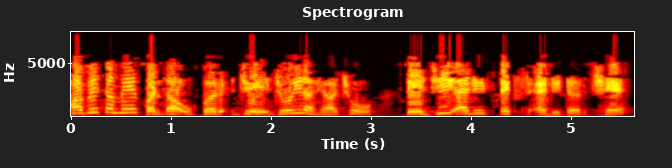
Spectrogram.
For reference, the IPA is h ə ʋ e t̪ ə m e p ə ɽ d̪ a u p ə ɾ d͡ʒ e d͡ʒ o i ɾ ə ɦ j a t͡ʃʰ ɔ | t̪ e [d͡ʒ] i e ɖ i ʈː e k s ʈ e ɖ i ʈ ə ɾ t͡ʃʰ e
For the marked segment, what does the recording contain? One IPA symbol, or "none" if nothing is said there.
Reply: d͡ʒ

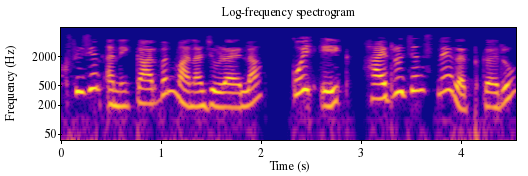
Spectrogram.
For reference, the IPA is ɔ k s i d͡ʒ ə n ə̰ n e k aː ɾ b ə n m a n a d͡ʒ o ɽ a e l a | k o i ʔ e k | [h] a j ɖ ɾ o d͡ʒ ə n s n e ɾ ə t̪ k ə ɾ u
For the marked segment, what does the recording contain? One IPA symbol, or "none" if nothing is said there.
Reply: h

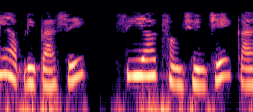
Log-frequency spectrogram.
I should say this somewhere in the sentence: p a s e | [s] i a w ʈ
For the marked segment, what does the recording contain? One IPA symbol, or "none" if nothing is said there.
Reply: s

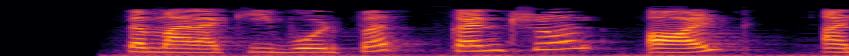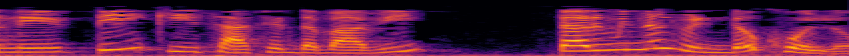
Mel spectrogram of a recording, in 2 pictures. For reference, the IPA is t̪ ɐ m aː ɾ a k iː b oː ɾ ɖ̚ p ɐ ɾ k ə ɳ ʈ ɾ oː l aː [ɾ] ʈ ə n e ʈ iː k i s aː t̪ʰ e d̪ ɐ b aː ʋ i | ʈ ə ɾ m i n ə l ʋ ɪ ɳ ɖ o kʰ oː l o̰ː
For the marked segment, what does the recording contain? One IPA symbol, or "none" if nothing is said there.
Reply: l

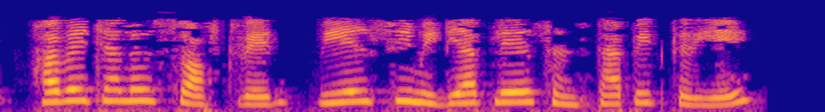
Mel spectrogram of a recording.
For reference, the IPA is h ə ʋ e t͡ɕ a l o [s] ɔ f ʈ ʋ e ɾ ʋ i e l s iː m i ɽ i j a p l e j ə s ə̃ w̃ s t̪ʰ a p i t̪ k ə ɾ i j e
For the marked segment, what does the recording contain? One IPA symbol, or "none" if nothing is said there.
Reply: s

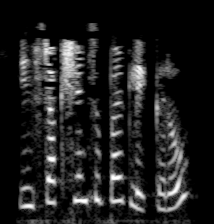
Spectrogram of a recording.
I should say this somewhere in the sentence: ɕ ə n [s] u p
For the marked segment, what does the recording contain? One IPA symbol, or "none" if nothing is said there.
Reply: s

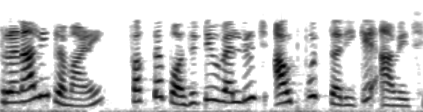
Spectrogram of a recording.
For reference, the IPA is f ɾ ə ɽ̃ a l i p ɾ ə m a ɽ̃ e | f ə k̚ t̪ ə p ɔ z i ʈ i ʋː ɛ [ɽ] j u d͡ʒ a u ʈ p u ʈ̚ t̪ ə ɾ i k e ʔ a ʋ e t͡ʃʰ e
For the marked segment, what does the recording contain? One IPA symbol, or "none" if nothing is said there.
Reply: l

